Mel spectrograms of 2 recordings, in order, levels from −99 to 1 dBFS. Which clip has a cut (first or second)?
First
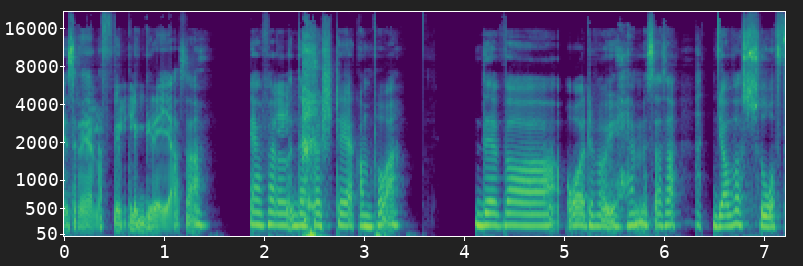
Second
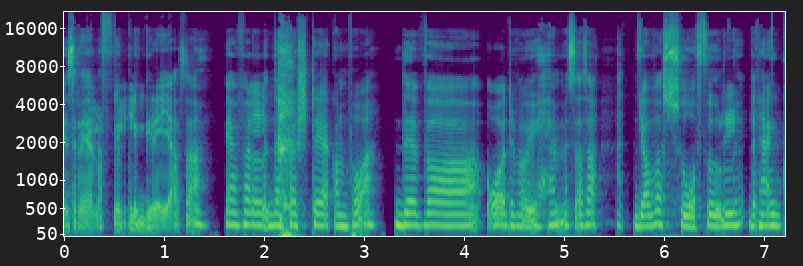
second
